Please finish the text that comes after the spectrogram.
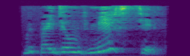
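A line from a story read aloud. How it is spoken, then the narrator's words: Delighted exclamation. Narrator (Russian): воскликнул обрадованный Иосиф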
